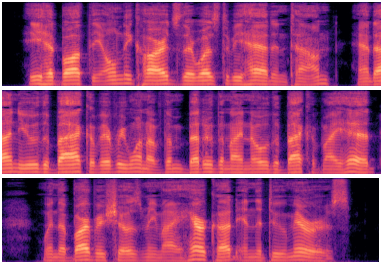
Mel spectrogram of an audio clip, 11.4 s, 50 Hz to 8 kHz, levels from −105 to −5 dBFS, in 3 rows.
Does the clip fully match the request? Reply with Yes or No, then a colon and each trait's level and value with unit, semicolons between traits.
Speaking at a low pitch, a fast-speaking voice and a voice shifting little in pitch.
Yes: low, 120 Hz; fast, 225 wpm; narrow, 2.3 semitones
